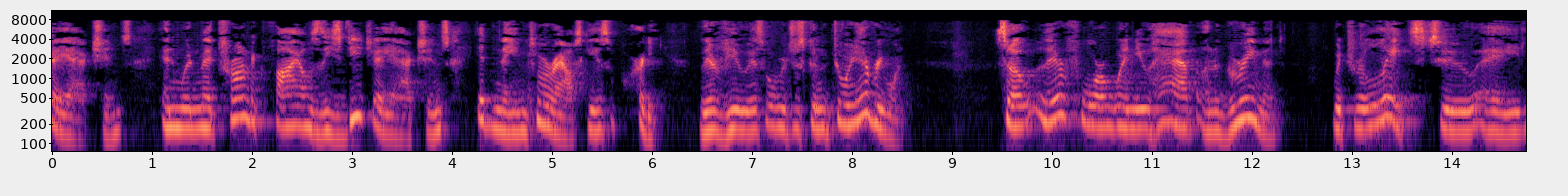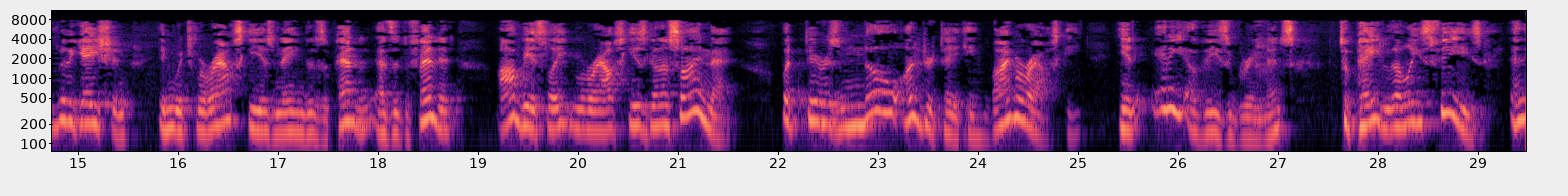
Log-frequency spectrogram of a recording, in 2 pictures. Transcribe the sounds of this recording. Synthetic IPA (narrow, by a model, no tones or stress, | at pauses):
eɪækʃɨ̃nz̥ | ɨ̃nwɨ̃nmɨtʰɹ̥ɑnɨkfaɪlˠzðizdid͡ʒeɪækʃɨ̃nzɨtⁿnẽɪ̃mzmə˞æʊskiɨzəpʰɑɹɾi | ðə˞vjʉɪzwət̚wɨɹd͡ʒʌsɡ̥ʌnɨd͡ʒɔ̃ɪ̃nɛvɹiwʌ̰̃n | soʊðɛɹfɔɹwɨ̃njɨəvə̃nɨɡɹĩmɨ̃nʔ | wɨt͡ʃɹɨleɪtstʰɨɨlɪɾɨɡeɪʃɨ̃n | ɨ̃nwɨt͡ʃmə˞æʊskiɨznẽɪ̃mdɨzɨpʰɛ̃nɨɨzɨdɨfɛ̃ndɨ̃nt | ɑbviɨslimə˞æʊskiɨzɡʌnɨsãɪ̃nðɨt̚ | b̥ʌt̪̚ðə˞ɨznoʊʔʌ̃ndə˞tʰeɪkɪ̃ŋbaɪmə˞aʊski | ɪ̃nɛñiʌvðizɨɡɹĩmɨ̃nts | tʰɨpʰeɪlɪlˠiz̥fiz | ɨ̃n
